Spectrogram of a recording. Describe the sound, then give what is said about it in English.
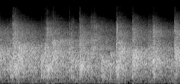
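An audience at a Sunday Night Local church teaching session claps steadily to welcome a speaker, a dense, continuous patter of many hands with brief sharper accents, fairly loud and with no voices over it. “I believe we're legally allowed to clap, so let's give him a clap of you welcome.”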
